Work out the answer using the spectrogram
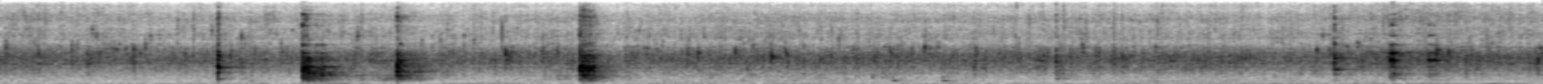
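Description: Onion, garlic, ginger and pork bones sizzling in oil in a metal wok, with a metal spatula clanking and scraping against the pan. The strikes come in a cluster about one to three seconds in and a few lighter ones near the end.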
